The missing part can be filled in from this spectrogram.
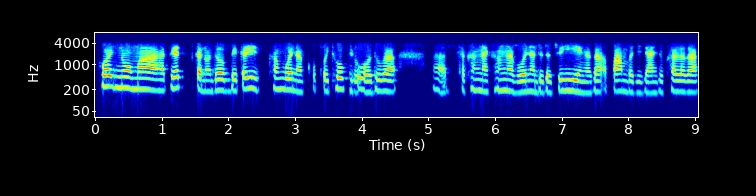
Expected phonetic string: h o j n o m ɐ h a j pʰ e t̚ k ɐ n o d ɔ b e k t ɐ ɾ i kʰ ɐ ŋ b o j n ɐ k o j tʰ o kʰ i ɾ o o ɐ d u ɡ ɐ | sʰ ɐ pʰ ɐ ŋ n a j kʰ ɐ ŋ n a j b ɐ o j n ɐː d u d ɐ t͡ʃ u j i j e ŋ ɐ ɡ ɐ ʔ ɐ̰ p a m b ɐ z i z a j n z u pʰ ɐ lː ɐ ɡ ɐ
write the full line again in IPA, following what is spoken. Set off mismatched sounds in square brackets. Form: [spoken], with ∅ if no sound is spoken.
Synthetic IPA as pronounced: h o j n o m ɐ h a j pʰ e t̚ k ɐ n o d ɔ b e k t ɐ ɾ i kʰ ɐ ŋ b o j n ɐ k o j tʰ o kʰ i ɾ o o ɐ d u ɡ ɐ | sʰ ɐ [kʰ] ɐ ŋ n a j kʰ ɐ ŋ n a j b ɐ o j n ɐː d u d ɐ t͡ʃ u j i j e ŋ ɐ ɡ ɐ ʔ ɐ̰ p a m b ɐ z i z a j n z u [kʰ] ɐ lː ɐ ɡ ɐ

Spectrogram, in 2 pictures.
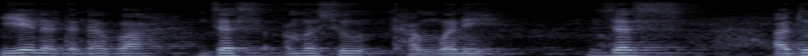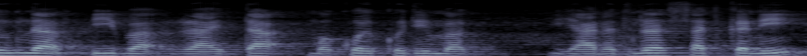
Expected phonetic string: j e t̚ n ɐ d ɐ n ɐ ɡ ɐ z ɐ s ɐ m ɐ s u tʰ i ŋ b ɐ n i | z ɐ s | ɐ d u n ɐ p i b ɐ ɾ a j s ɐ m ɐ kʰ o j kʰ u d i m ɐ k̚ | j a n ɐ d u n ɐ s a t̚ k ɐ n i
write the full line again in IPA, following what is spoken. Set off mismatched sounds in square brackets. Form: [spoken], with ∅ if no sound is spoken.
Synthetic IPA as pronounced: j e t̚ n ɐ d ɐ n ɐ [b] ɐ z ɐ s ɐ m ɐ s u tʰ [a] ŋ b ɐ n i | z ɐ s | ɐ d u n ɐ p i b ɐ ɾ a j [t] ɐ m ɐ kʰ o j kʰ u d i m ɐ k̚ | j a n ɐ d u n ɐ s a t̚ k ɐ n i

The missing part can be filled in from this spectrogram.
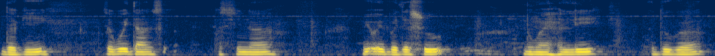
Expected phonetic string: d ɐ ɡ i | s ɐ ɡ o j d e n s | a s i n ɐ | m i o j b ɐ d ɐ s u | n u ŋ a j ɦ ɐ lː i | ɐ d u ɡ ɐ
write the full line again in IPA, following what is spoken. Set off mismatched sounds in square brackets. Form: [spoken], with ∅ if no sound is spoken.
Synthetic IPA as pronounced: d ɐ ɡ i | [z] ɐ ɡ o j d [a] n s | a s i n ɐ | m i o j b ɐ d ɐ s u | n u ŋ a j ɦ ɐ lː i | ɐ d u ɡ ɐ

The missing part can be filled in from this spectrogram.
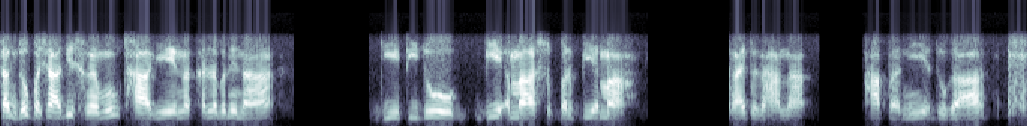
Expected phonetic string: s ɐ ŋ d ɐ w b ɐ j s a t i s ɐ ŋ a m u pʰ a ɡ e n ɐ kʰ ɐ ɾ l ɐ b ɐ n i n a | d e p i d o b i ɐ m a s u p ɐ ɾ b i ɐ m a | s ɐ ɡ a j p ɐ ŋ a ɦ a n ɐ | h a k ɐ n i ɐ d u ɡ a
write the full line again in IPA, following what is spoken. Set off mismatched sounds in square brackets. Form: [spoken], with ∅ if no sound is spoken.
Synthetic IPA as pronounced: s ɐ ŋ d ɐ w [p] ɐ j s a [d] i s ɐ ŋ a m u [tʰ] a ɡ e n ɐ kʰ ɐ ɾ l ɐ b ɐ n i n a | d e p i d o b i ɐ m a s u p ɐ ɾ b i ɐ m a | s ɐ [ŋ] a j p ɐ [n] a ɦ a n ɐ | h a [p] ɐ n i ɐ d u ɡ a

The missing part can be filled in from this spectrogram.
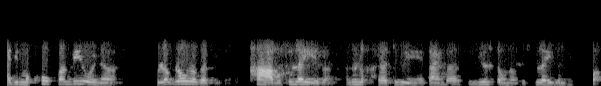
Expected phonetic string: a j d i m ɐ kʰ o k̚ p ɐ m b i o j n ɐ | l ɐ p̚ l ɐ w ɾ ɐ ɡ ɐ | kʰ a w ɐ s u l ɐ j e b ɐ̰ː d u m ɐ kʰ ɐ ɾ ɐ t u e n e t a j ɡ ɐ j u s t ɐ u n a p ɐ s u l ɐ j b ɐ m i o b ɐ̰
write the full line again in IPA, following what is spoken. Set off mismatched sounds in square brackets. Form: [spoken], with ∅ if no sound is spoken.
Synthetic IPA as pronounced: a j d i m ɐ kʰ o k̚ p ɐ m b i o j n ɐ | l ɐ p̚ l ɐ w ɾ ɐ ɡ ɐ | kʰ a [b] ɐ s u l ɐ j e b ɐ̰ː d u [n] ɐ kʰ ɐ ɾ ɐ t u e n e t a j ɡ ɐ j u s t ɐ [w] n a [b] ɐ s u l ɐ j b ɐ [n] i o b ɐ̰

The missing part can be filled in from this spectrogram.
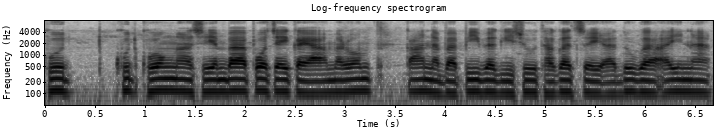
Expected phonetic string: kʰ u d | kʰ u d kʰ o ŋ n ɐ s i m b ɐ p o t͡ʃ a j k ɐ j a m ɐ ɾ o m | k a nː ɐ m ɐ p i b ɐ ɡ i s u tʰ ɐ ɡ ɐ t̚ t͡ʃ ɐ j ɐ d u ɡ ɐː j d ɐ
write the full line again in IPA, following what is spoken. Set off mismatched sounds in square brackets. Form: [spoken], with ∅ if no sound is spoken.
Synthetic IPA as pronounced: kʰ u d | kʰ u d kʰ o ŋ n ɐ s [e] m b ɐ p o t͡ʃ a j k ɐ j a m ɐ ɾ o m | k a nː ɐ [b] ɐ p i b ɐ ɡ i s u tʰ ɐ ɡ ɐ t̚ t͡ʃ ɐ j ɐ d u ɡ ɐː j [n] ɐ

